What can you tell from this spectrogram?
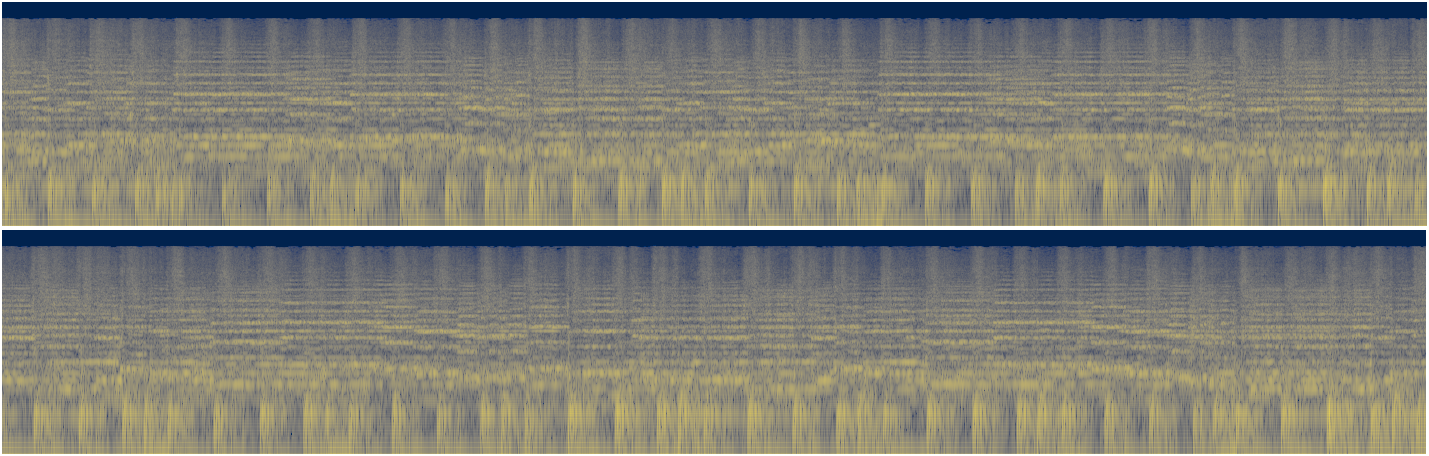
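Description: Several button accordions playing a traditional tune together in sustained chords, with a bass drum beaten in a steady rhythm.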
